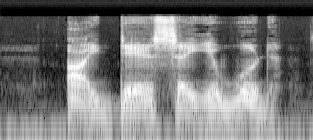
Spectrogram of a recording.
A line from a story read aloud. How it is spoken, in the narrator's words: snarled Ugluk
